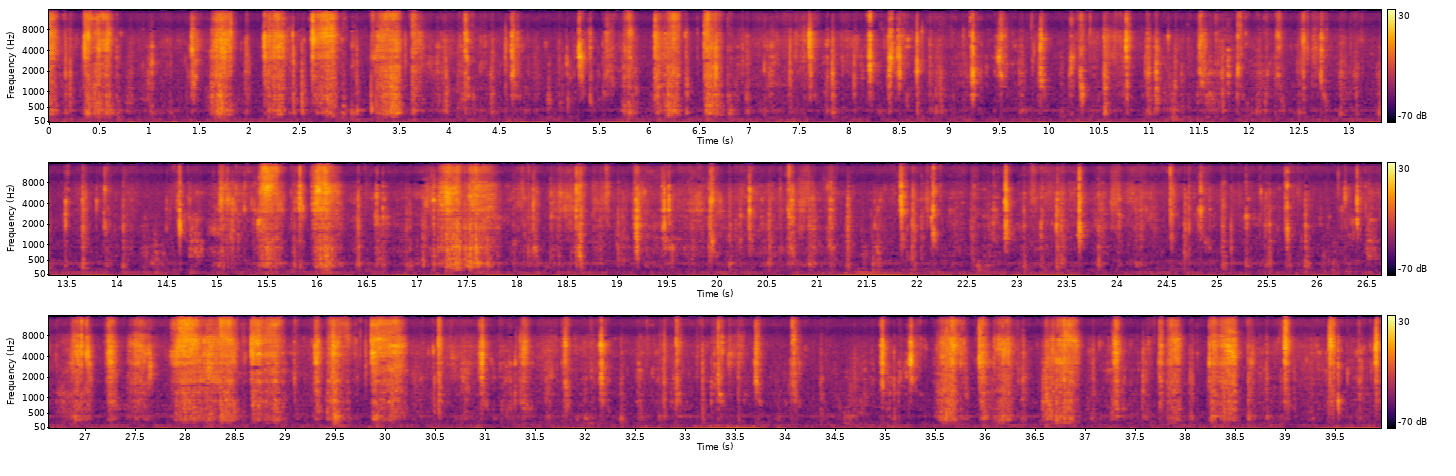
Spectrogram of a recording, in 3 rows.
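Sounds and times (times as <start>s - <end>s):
person chewing and smacking: 0.0s - 39.9s.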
